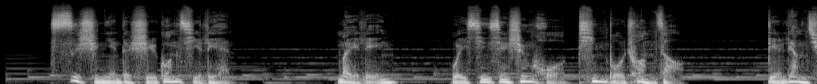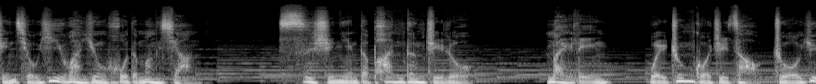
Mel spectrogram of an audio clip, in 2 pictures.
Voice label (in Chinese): 男 企业 质感; 美菱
